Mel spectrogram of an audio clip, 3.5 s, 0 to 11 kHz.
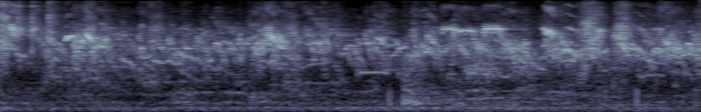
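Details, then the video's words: Several budgerigars playing, recorded June 17, 2023; dense, continuous high chirps and squawky chatter overlap throughout, with a few sharper whistled notes standing out. "Budgies playing and chirping"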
